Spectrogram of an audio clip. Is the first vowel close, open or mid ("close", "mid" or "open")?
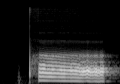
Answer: mid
